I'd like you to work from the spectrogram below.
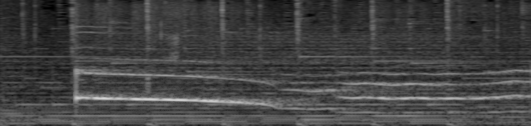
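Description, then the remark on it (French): A wolf that has been badly burned lets out one long, pained howl that starts suddenly, slides downward in pitch and trails off, loud, over steady rhythmic background music. “Le loup a hurlé parce qu'il s'était grièvement brûlé.”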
